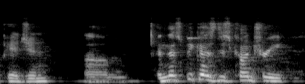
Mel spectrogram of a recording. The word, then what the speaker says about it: Pigden: It's spelled Pigden, but we pronounce it Pigeon.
